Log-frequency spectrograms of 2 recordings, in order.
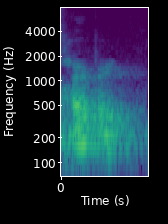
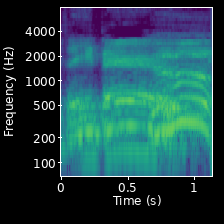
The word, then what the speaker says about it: Hebert: can spell my name everyone thinks it's Herbert bear there a bear a bear a bear the H is silent the E is like an a tell your friends what's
